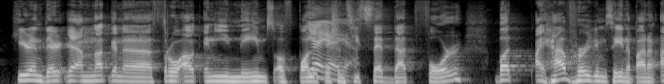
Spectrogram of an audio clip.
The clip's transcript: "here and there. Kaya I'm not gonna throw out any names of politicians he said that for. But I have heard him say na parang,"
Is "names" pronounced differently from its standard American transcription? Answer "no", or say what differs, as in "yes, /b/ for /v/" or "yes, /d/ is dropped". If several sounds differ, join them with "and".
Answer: yes, /s/ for /z/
